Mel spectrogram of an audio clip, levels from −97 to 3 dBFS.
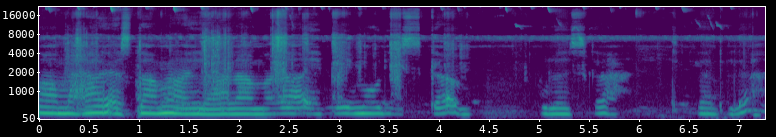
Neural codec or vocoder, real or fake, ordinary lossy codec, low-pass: none; real; none; none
